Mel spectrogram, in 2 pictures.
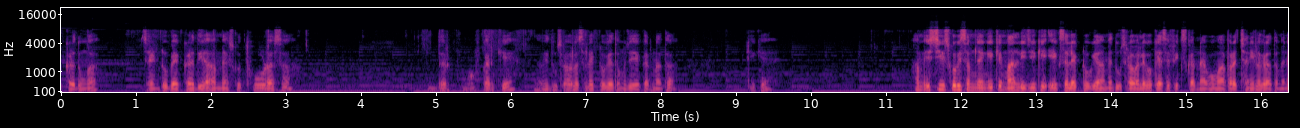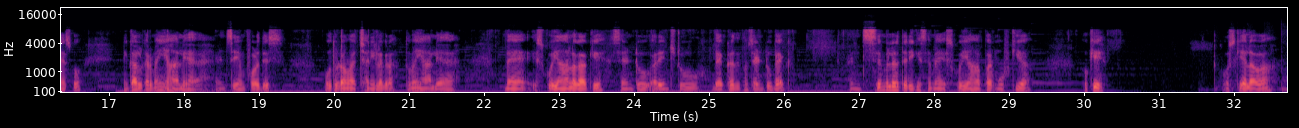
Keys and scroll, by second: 6.0 ctrl+z.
